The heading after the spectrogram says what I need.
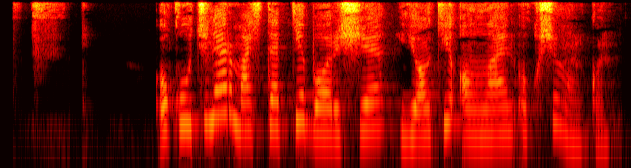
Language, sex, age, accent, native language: Uzbek, female, 18-24, Farg'ona, Uzbek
